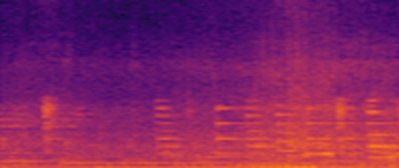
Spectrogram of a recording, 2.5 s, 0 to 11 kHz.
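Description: A Walton RL1910 keypad phone's rear loudspeaker playing an electronic ringtone melody.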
